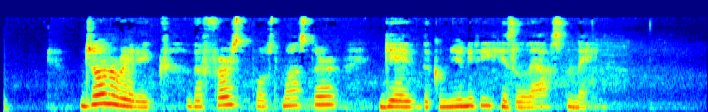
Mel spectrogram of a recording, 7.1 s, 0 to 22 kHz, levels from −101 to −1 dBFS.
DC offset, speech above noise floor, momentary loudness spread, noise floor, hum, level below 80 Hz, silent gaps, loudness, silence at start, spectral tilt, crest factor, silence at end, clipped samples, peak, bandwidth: under 0.1%; 44 dB; 15 LU; -66 dBFS; none; -64 dBFS; none; -22 LUFS; 0.05 s; -3.5 dB/octave; 20 dB; 1.1 s; under 0.1%; -2 dBFS; 12 kHz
